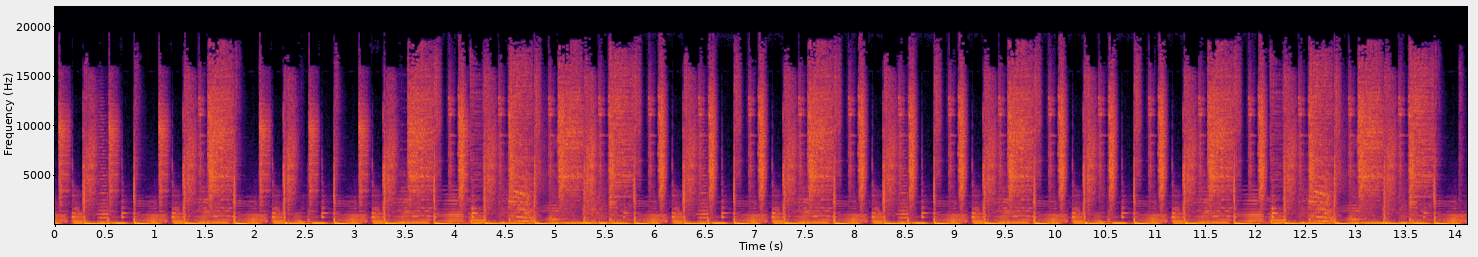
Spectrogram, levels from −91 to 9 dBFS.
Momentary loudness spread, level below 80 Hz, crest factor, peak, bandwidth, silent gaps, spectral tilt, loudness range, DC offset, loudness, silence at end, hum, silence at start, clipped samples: 3 LU; -14 dBFS; 10 dB; -2 dBFS; 19.5 kHz; none; -4 dB/octave; 1 LU; under 0.1%; -13 LUFS; 0 s; none; 0 s; under 0.1%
